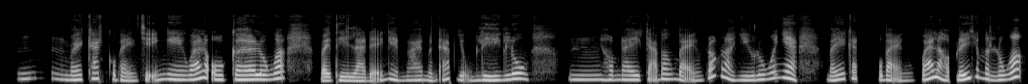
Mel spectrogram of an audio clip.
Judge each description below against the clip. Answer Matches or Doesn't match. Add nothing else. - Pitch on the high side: Matches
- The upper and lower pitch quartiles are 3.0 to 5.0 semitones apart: Matches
